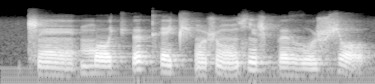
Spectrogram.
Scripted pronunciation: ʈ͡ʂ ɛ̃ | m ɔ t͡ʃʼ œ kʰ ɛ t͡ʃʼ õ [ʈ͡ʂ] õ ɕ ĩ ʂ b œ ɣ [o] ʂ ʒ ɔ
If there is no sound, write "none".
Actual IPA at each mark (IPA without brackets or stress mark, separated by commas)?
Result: ʂ, o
